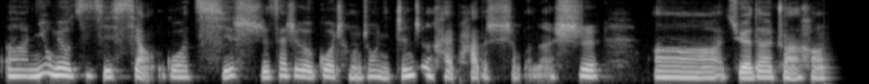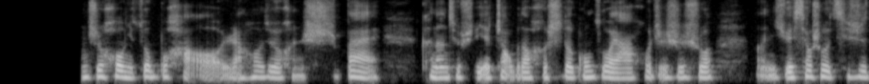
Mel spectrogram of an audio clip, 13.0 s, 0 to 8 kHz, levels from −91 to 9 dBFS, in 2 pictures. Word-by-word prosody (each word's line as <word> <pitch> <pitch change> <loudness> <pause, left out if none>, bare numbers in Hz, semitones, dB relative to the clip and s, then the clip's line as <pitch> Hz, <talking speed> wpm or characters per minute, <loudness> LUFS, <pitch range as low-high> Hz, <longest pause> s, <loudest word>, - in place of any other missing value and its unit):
呃， 195 -1 +1
你 195 - +4
有 270 - -1
没 220 - +7
有 210 - +5
自 205 +2 -1
己 195 -3 +1
想 185 +1 +2
过， 180 -4 -3
其 175 +1 +2
实 200 -4 -2
在 205 +4 0
这 200 0 -1
个 180 -3 +3
过 185 +2 +1
程 155 -3 -5
中 185 +3 -3
你 150 - -4
真 195 +2 +2
正 225 0 -1
害 - - -3
怕 - - -4
的 - - -7
是 - - -5
什 - - -6
么 220 - -16
呢？ 215 -2 -8
是， 190 +1 +3 0.4
呃， 160 -2 +1
觉 155 - +4
得 170 +1 +2
转 160 -2 0
行 150 -2 -3 0.9
之 175 - 0
后 180 0 +4
你 155 - +1
做 175 +4 +1
不 175 0 -2
好， - - -1
然 - - -1
后 165 +1 -1
就 160 -2 +1
很 200 +6 -6
失 190 -1 -4
败。 175 -2 +1 0.3
可 165 - -1
能 155 - +4
就 165 - -2
是 165 - -6
也 - - +3
找 - - +1
不 160 - -3
到 155 - +4
合 155 - -3
适 155 - -2
的 160 - +4
工 165 +2 +1
作 170 -2 +2
呀， 145 0 +2
或 145 - -4
者 - - -4
是 160 -1 -1
说， 160 0 0 0.3
嗯， 220 -2 -5
你 - - 0
觉 160 - +2
得 - - +5
销 180 +3 +4
售 180 0 +2
其 170 +1 0
实 170 -1 -1
175 Hz, 325 characters per minute, -22 LUFS, 160-190 Hz, 0.9 s, 没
